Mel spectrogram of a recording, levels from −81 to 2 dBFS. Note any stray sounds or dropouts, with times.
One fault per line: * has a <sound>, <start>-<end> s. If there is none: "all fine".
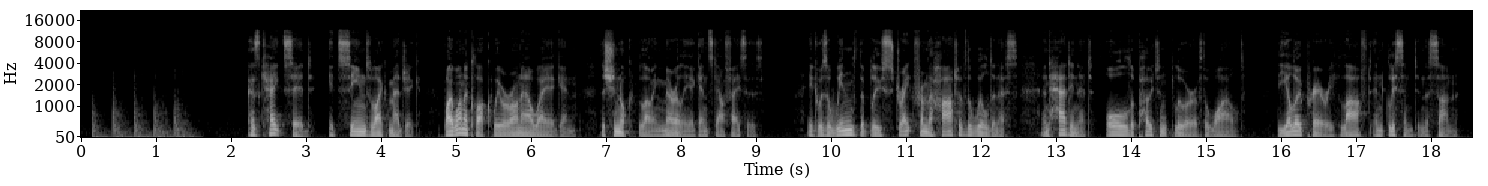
* has a thud, 0.1-1.7 s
